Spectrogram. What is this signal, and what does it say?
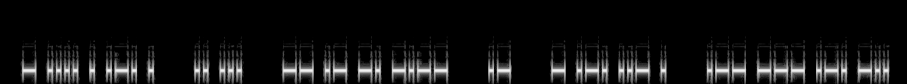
Morse code, heard as a keyed tone, about 28 wpm, 650 Hz. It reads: THERE IS MANY A TRUE WORD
